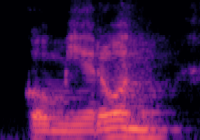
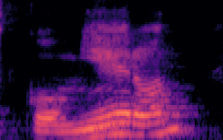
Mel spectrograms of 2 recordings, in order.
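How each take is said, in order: First: "comieron" stressed on last syllable RON, low; wrong final stress. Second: "comieron" stressed on the middle syllable MIE; correct stress on MIE. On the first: Teacher mimicking students' mistake, stress on RON in "comieron". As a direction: say co-mie-RÓN, as if accented on the end. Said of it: "no, no se hace así". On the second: Teacher showing how the word is said, stress on MIE in "comieron". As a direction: say co-MIE-ron, last syllable unstressed. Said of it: "la sílaba tónica es la antepenúltima". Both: Shown as a demonstration.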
